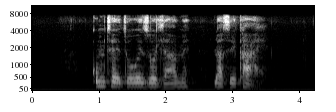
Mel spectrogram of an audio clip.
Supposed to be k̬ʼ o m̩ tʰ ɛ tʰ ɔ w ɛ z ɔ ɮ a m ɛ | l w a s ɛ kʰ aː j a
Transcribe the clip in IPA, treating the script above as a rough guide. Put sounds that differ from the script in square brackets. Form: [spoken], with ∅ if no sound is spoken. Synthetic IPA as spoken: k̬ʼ [u] m̩ tʰ ɛ tʰ ɔ w ɛ z ɔ ɮ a m ɛ | l w a s ɛ kʰ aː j a

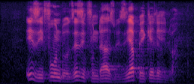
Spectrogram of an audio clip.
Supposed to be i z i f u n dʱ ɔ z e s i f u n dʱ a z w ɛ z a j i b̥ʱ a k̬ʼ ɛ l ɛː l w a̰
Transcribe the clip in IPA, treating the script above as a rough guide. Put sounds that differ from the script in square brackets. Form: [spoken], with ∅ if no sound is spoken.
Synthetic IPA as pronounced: i z i f u n dʱ ɔ z e [z] i f u n dʱ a z w ɛ z [i] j [a] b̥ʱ [ɛ] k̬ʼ ɛ l ɛː l w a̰

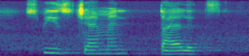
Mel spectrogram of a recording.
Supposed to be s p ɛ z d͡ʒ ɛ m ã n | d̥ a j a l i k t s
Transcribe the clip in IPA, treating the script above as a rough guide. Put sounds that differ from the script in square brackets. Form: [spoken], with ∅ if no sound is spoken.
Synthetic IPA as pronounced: s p [i] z d͡ʒ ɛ m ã n | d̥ a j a l [ɛ] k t s

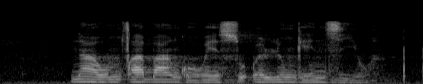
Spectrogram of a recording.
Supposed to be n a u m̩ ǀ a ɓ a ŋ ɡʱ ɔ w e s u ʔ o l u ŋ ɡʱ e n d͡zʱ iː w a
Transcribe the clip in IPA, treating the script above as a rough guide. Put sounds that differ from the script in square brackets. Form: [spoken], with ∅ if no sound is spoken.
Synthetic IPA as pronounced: n a u m̩ ǀ a ɓ a ŋ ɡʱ ɔ w e s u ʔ o l u ŋ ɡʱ e n d͡zʱ iː w a

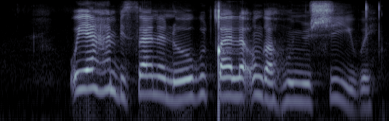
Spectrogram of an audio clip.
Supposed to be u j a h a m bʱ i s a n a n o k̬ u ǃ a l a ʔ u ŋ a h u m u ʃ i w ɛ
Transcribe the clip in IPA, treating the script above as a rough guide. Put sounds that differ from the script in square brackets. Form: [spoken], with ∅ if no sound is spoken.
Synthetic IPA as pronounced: u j a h a m bʱ i s a n a n o k̬ u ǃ a l a ʔ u ŋ a h u [ɲ] u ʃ [iː] w ɛ

